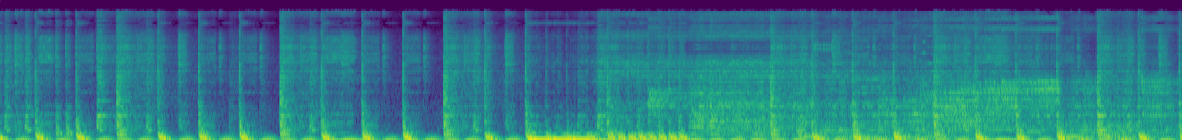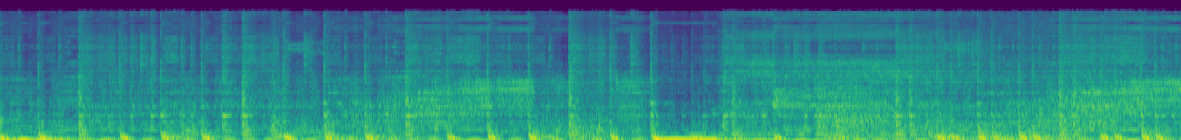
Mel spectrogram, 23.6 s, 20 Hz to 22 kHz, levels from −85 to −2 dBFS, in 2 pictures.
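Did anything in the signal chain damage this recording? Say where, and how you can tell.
Yes. From 19.99 s to the end there is a doubled audio track: a full-band copy about as loud as the original, roughly 150 ms behind and starting abruptly. The waveform shows twinned transients and the spectrogram shows each onset stamped twice. A second, slower capture path or misaligned edit is the likely cause.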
